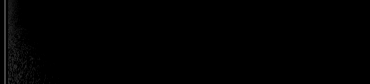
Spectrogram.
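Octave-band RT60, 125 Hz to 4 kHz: 2.3, 2.1, 2.0, 1.7, 1.4, 1.1 seconds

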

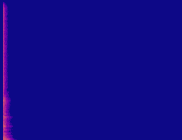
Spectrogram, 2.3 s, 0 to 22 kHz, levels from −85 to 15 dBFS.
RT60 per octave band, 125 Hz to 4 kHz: 0.15, 0.15, 0.15, 0.15, 0.15, 0.10 seconds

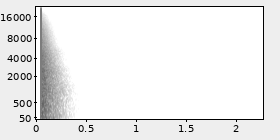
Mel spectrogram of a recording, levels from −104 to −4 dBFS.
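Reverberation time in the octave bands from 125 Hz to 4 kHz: 0.45, 0.35, 0.35, 0.35, 0.30, 0.25 seconds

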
